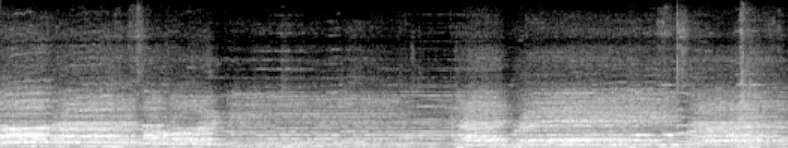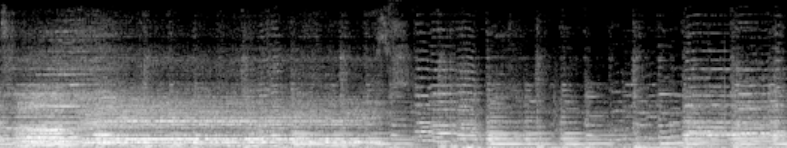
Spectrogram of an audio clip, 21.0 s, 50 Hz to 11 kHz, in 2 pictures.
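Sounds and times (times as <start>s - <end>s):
mixed choir singing: 0.0s - 16.1s.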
